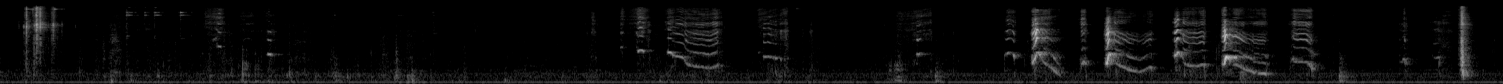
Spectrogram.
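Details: Bichon frise Millie, Chihuahua Alfie and Yorkshire terrier Louie, three pet dogs at the top of the stairs indoors; thin high whines and squeaky whimpers, some sliding downward, come in bursts, thickest near the end, over a steady low hum.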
